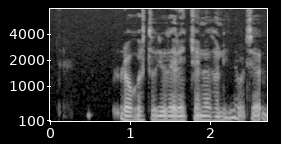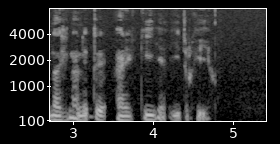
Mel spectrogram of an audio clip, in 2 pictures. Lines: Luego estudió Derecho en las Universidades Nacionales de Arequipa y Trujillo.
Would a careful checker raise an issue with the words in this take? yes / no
no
